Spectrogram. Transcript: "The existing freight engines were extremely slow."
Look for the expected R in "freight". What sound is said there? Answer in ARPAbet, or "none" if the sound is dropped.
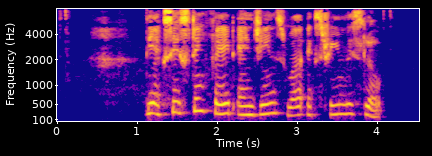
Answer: none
